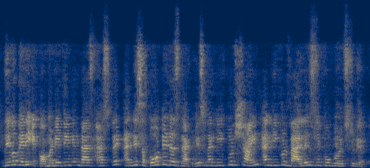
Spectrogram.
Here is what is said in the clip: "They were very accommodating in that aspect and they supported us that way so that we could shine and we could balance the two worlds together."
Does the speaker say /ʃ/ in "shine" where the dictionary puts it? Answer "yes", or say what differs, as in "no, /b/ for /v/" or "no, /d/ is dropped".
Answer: yes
